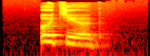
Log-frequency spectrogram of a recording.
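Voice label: "ӧтиӧд", Komi, female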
